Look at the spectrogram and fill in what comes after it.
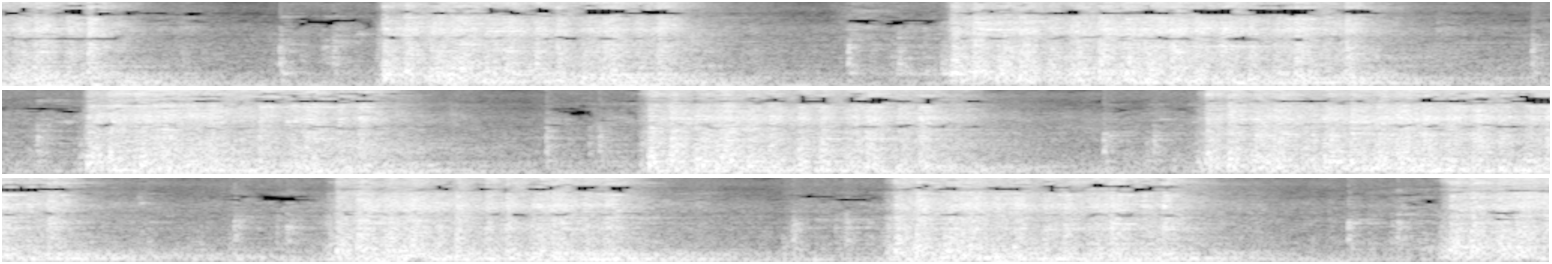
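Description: Double-stack intermodal freight cars rolling past at close range. A loud rush of wheel and rail noise jumps up sharply about every two seconds, then fades, as each car goes by.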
